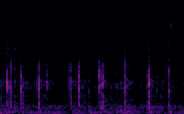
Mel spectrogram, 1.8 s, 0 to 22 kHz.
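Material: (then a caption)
Plastic. Light fingertip-style taps on a plastic Spider-Man DVD case make a quick, uneven run of short, dry clicks centered around 1 kHz. Each tap dies away almost instantly, with no ringing.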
